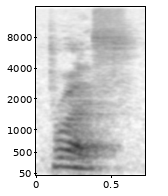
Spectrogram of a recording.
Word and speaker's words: breath: 그래서 얘를 무성음 발음으로 해주고 얘는 동사니까 유성음 발음. 그래서 breath. 얘는 breathe.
